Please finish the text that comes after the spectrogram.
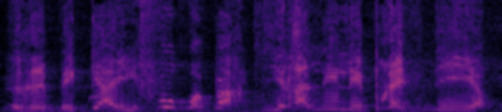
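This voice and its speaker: A timid cartoon boy, voiced by a woman, whines and stammers in a high, very animated voice. He frets like a reluctant young sidekick, with music playing clearly behind him. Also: brisk, close to an everyday voice. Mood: anxious. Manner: stammering, fretful. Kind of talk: French cartoon dubbing.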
